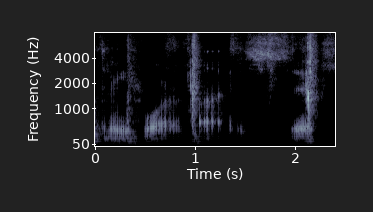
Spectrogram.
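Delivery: soft, unvoiced whisper.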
